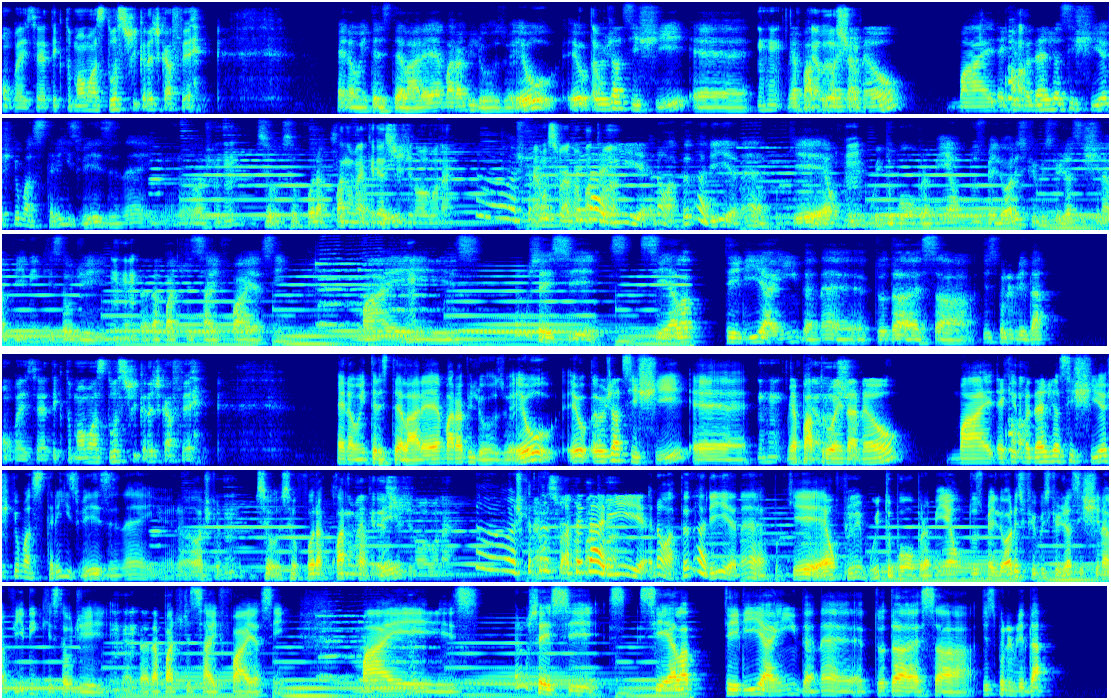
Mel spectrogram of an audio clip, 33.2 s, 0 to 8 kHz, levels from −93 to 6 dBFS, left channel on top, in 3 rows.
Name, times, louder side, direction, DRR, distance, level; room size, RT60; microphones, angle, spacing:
voice 1, 0.0-2.8 5.9-6.0 7.6-7.8 8.1-8.6 10.1-10.3 13.2-13.4 14.4-15.6 16.4-17.3 19.5-19.7 23.2-23.5 26.1-26.3, left 3 dB, 25° left, 0.6 m, -40 dB
voice 2, 3.4-7.5 7.9-8.9 9.5-10.0 10.3-13.3 13.6-15.1 15.8-25.0 25.3-26.9 27.3-29.0 29.4-32.5, right 5 dB, 75° right, 0.5 m, -34 dB
sound 1, 12.5-29.0, left 2 dB, 50° left, 0.9 m, -42 dB
3.7 x 2.9 x 4.0 m
head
